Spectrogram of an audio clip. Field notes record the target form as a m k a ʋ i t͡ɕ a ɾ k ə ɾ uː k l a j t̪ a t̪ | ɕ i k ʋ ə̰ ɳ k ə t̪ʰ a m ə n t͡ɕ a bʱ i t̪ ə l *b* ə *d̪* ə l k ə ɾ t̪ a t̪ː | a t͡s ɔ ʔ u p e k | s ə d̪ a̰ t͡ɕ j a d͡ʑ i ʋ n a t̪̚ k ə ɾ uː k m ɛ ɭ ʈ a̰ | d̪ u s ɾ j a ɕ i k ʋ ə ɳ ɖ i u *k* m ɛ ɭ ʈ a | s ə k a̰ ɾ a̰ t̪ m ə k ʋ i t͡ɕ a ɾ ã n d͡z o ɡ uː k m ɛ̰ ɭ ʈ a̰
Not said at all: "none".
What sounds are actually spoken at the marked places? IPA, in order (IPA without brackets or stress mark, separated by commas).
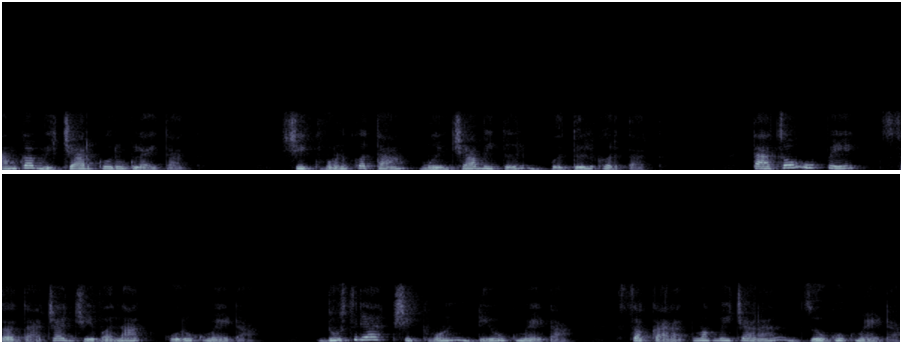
b, d̪, k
